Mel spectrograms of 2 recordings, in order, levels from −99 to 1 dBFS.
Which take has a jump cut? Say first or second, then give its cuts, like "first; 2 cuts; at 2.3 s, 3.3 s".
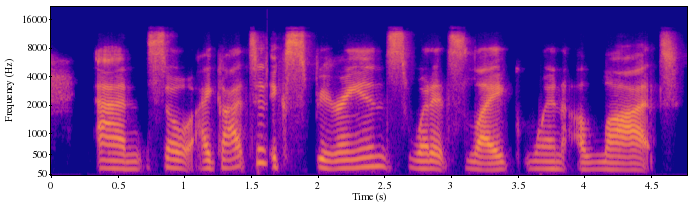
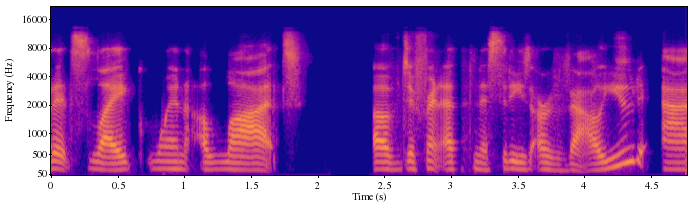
first; 1 cut; at 1.8 s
